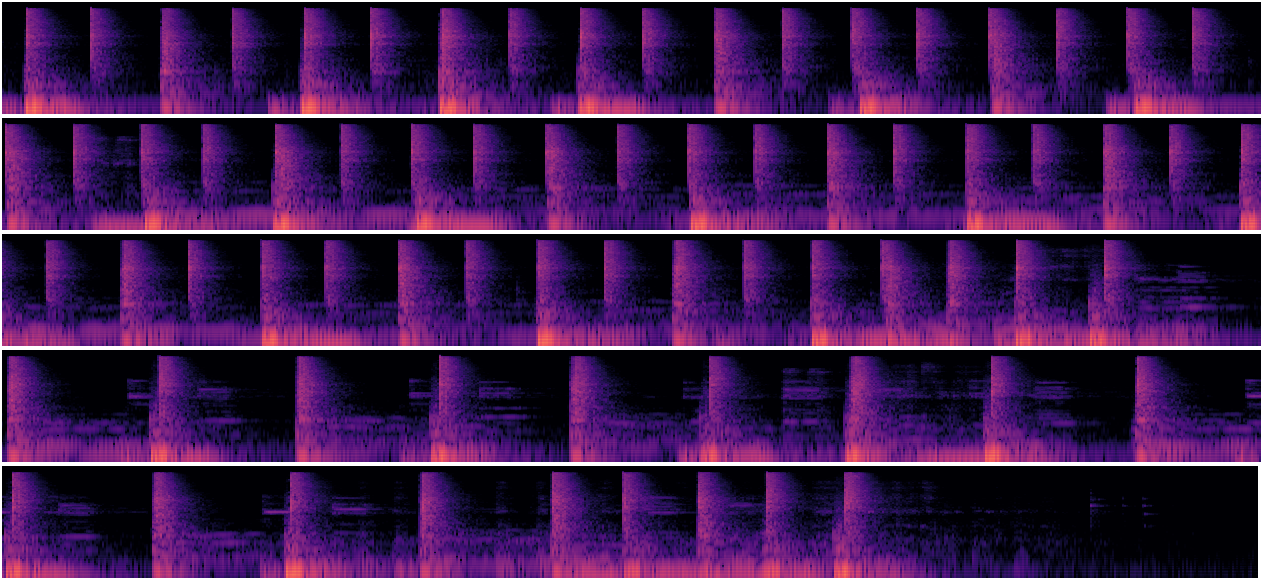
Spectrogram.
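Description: Acoustic drum kit played in a steady groove of bass drum, snare and hi-hat strokes. About eighteen seconds in the high cymbal sizzle drops away for a moment before the groove comes back, and the playing stops near the end.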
